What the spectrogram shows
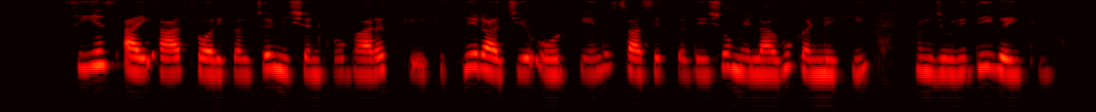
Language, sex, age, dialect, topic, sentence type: Hindi, female, 18-24, Hindustani Malvi Khadi Boli, banking, question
